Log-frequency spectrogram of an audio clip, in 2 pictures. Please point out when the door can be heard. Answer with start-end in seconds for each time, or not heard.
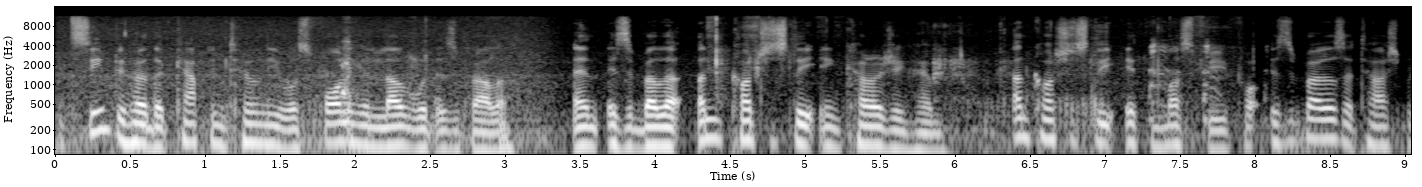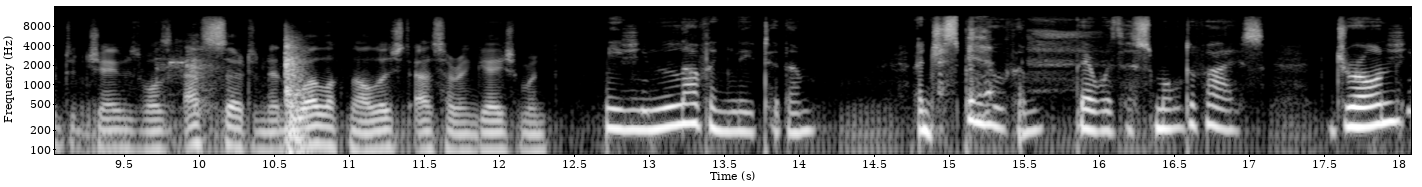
9.8-10.8.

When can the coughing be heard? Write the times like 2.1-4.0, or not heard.
1.9-3.3, 7.2-8.1, 14.9-16.1.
